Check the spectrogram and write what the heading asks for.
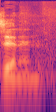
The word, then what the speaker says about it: Zenin: Or, wait, how do you say your name? No, it's right. You're right. It's Zenin.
